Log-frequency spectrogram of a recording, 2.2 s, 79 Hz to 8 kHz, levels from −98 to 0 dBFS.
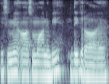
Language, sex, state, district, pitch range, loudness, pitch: Hindi, male, Uttar Pradesh, Shamli, 130-145 Hz, -14 LUFS, 135 Hz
